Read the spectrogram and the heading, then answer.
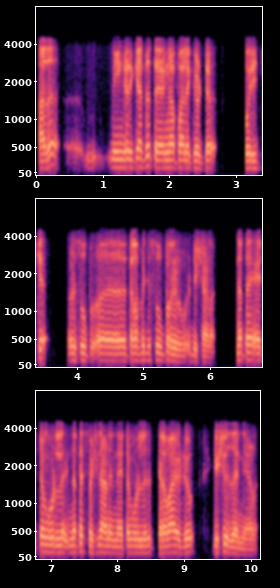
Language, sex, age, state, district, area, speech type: Malayalam, male, 18-30, Kerala, Kottayam, rural, conversation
